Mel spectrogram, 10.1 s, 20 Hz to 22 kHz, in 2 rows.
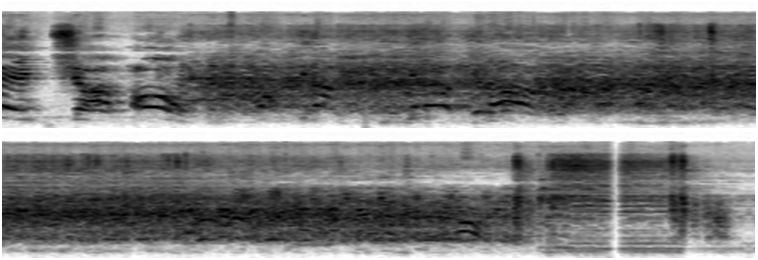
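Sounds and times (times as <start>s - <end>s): studio audience laughing: 1.2s - 8.8s.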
